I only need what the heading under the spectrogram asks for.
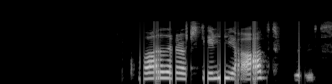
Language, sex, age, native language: Icelandic, male, 9, Icelandic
